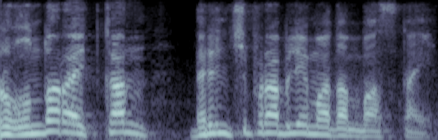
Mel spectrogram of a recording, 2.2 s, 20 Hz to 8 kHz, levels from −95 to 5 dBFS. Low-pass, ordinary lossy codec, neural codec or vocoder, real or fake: 7.2 kHz; Opus, 16 kbps; vocoder, 44.1 kHz, 80 mel bands, Vocos; fake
